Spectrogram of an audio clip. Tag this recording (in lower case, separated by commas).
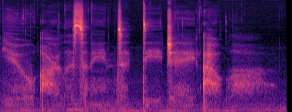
whispering, human voice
